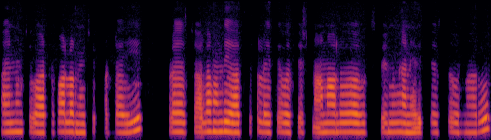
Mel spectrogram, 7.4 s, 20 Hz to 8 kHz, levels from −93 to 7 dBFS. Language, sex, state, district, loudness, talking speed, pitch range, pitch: Telugu, female, Andhra Pradesh, Chittoor, -29 LUFS, 130 wpm, 190-205 Hz, 195 Hz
